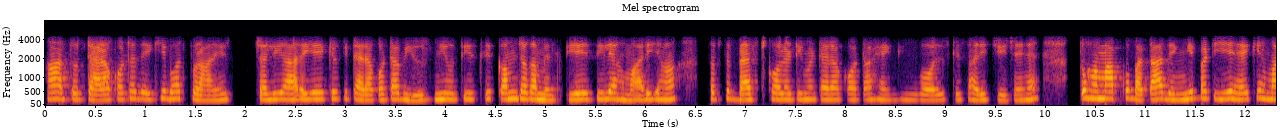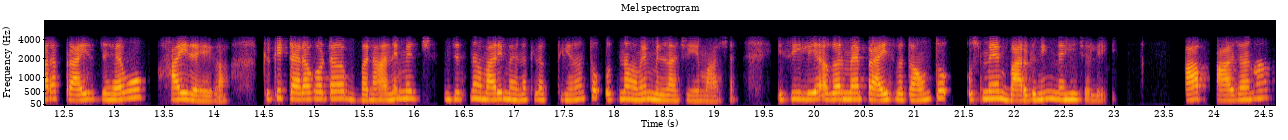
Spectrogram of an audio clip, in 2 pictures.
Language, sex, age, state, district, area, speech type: Hindi, female, 18-30, Madhya Pradesh, Gwalior, urban, conversation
